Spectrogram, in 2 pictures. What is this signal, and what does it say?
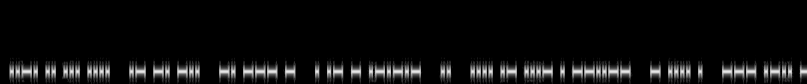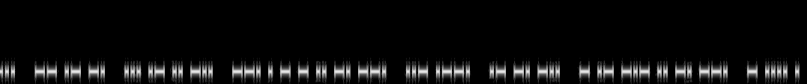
Morse code, heard as a keyed tone, about 40 wpm, 600 Hz. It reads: FISH AND NOT EAT. I HAVE, THE OLD MAN SAID GETTING UP AND TAKING THE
